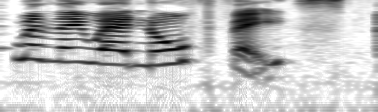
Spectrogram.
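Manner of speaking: slow, high, through giggles; laughing. Real, not acted. Laughing through next ick.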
